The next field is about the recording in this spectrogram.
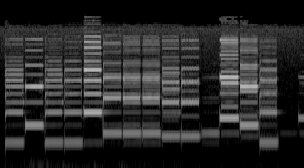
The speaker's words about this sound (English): In fact, my regular iPhone ringtone is this, and I want to just hold it up to the microphone here after I get it going, and let me change it to something else. And here's my ringtone.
